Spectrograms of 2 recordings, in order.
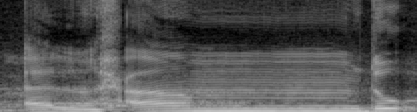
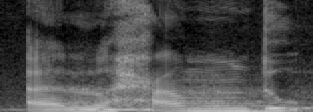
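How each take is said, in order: First: The m sound is held out for too long. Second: The m sound is short and moves straight on. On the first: The speaker calls it wrong. "jangan alhamdu, ah jangan" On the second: The speaker calls it right. "nggak boleh berlama-lama di mimnya. Alhamdu langsung"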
